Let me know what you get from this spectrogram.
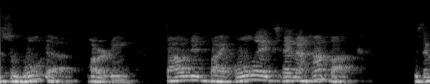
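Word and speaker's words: Oleg Tyahnybok: The C-14s was started as a youth wing of the Swoboda party, founded by Oleg Tenahambak. Is that how do you say his name, Max? Tianbach.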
